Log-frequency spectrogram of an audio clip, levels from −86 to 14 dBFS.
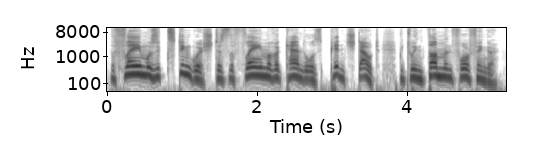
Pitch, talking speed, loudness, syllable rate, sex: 170 Hz, 190 wpm, -18 LUFS, 5.7 syllables/s, male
